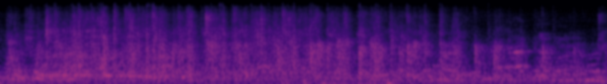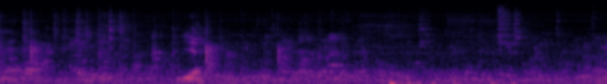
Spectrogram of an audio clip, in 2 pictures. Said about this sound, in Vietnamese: Xin một tràng pháo tay.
